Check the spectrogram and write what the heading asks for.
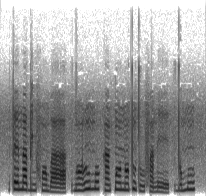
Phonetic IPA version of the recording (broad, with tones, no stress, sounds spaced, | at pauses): t ɛ˦ n a˦ d i˧ f ɔ̃˧ b a˨ | d ɔ̃˧ l ũ˦ m o˦ k ã˧ k͡p ɔ̃˦ n ɔ̃˦ t ũ˦˨ t u˨ f ã˨ n e˨ | d o˧ m ũ˦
